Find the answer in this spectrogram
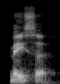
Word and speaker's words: Mesa: it's a it's a four-letter one syllable town in Arizona Mesa two syllables that's I am oh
